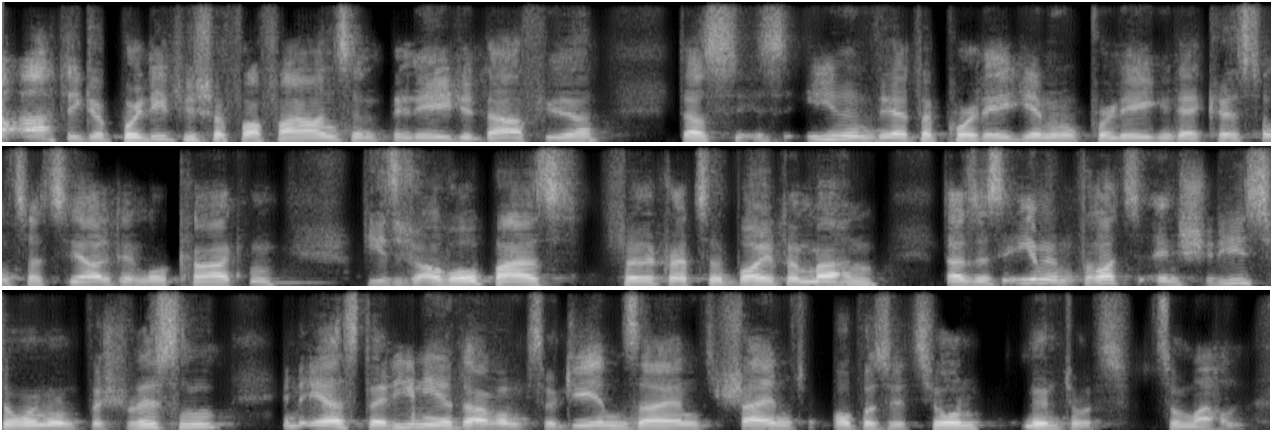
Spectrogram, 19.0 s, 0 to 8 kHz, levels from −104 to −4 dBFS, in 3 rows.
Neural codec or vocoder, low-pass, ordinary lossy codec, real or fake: codec, 16 kHz, 1 kbps, X-Codec, HuBERT features, trained on general audio; none; none; fake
